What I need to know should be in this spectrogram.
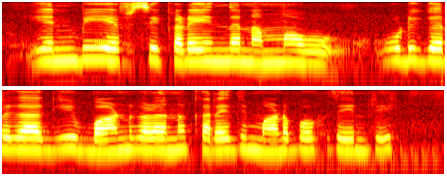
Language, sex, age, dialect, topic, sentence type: Kannada, female, 51-55, Central, banking, question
